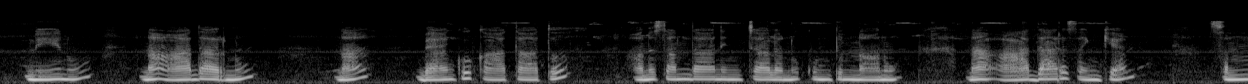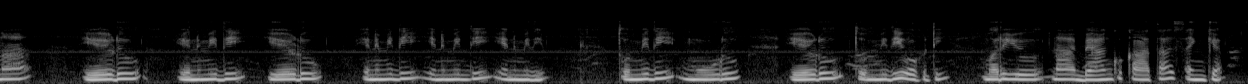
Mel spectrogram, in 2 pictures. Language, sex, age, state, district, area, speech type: Telugu, female, 30-45, Andhra Pradesh, Krishna, rural, read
